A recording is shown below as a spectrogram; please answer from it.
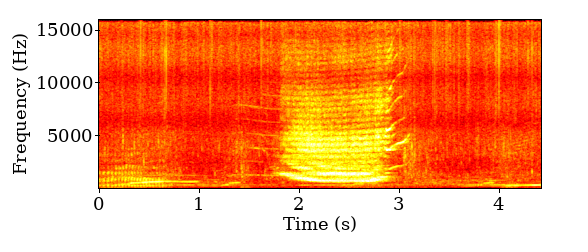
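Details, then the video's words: Male humpback whale song at sea, part of a full-length song: a rising whistled tone followed by a loud, bright, buzzy upsweeping cry lasting about a second, then low moaning tones that glide upward, with faint reverberant underwater background. "Whale song - full length humpback whale song"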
